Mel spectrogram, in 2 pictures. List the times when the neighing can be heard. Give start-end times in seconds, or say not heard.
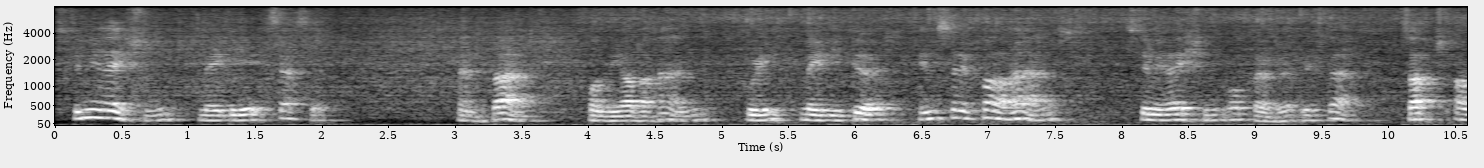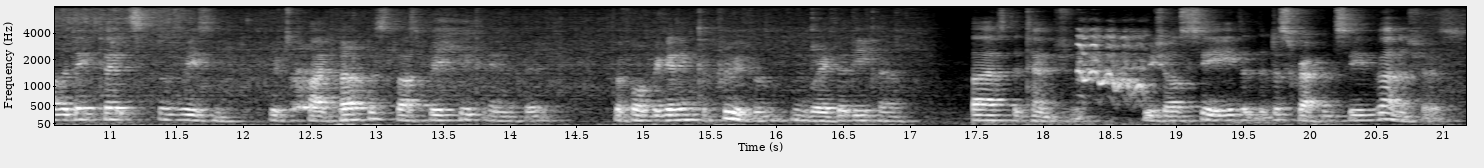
18.2-19.1.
